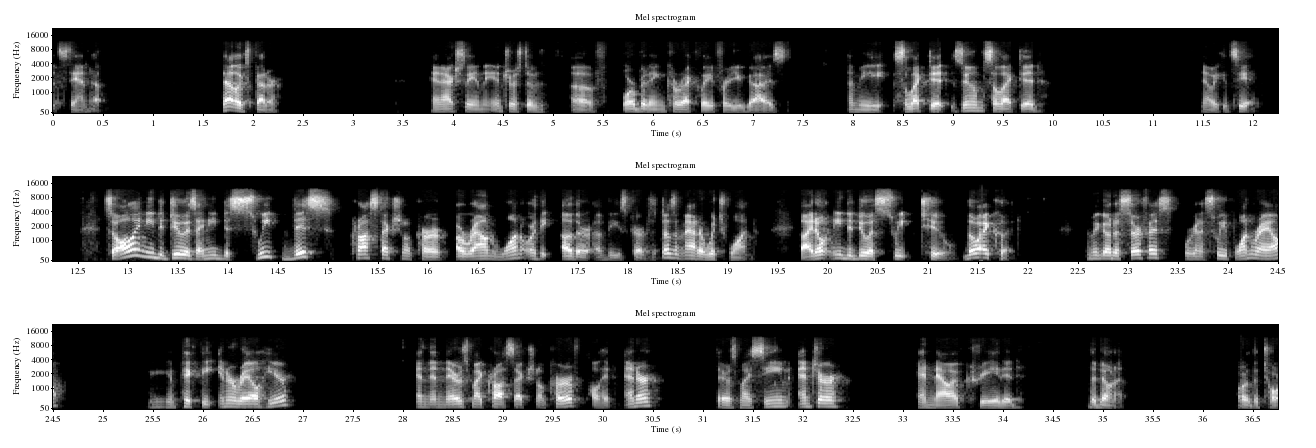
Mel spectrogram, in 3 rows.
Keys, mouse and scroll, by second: 0.6 click, 5.2 right click, 6.2 scroll, 7.9 click, 8.8-9.8 typing, 10.0 Return, 11.6 right click, 11.6 z, 11.9 scroll, 12.8 click, 14.5 click, 15.8 click, 19.0 click, 22.3 click, 24.2 click, 26.2 click, 28.5 click, 28.7 click, 30.0 Return, 31.9 Return, 32.0-33.4 drag, 34.5 click.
